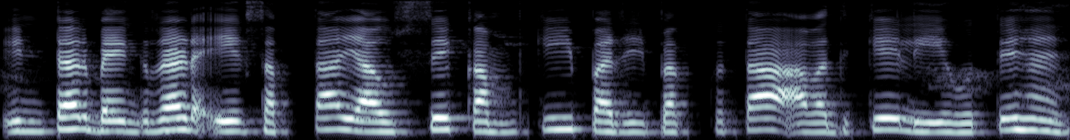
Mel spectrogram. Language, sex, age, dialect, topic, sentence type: Hindi, female, 18-24, Awadhi Bundeli, banking, statement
